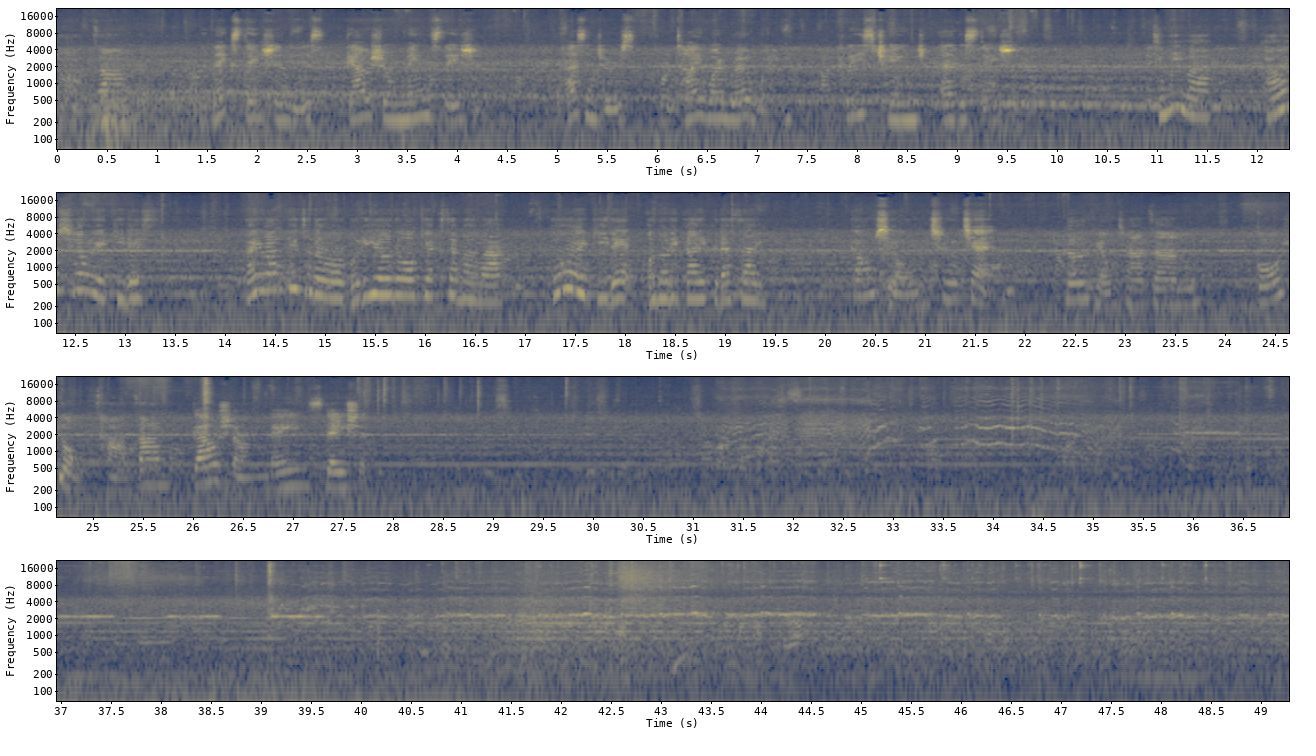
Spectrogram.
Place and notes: Sinsing, Kaohsiung - Kaohsiung MRT
to Kaohsiung Main Station
高雄市 (Kaohsiung City), 中華民國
